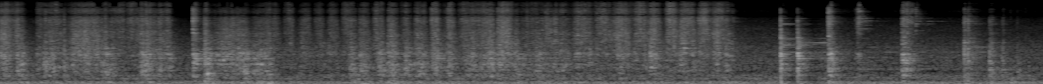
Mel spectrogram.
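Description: A spatula scraping the bottom of a pan of prime rib drippings, repeated rough scraping strokes close by, ending with a few sharper knocks, with no talk.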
